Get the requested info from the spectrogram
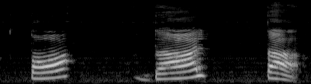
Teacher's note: زبان کی نوک سامنے اوپر والے 2 دانتوں کی جڑ سے لگے گی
